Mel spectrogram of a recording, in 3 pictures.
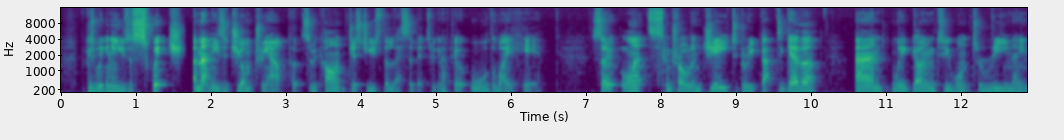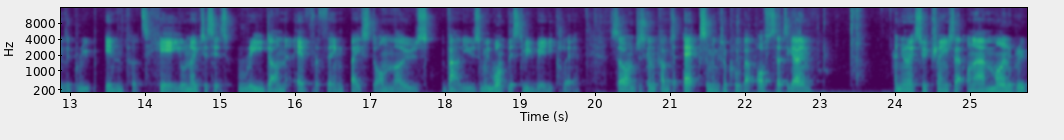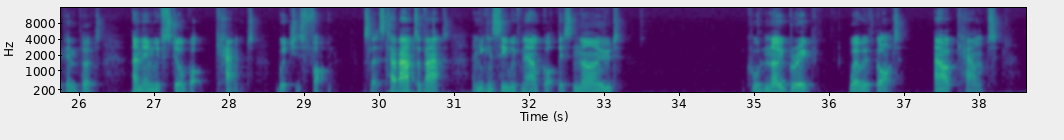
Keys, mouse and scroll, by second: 1.4-2.1 scroll down 1, 2.1 shift+middle click, 3.0 click, 4.4 click, 5.7 click, 8.1 ctrl+g, 9.2-9.6 scroll up 1, 9.7 shift+middle click, 10.0-10.7 shift+scroll up 1, 10.8 shift+middle click, 10.9 middle click, 11.0 shift+middle click, 11.5 click, 15.0 click, 19.9 click, 20.2 double click, 21.7-22.9 typing, 23.3 Return, 30.0 Tab, 30.7-31.2 scroll down 1, 31.6-32.3 scroll up 1, 32.3 click, 36.8-37.9 scroll up 1, 38.2 shift+middle click.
